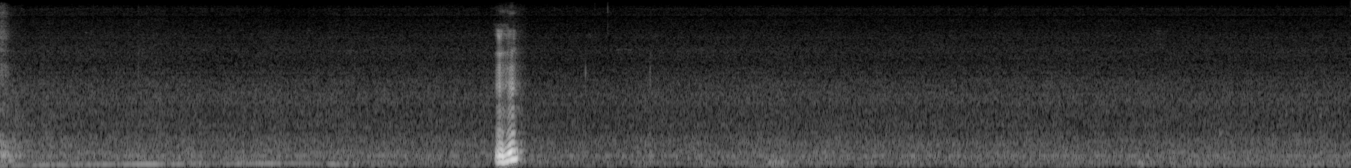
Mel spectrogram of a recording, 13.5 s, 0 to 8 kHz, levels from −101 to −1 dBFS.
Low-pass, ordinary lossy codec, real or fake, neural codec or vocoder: none; none; real; none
